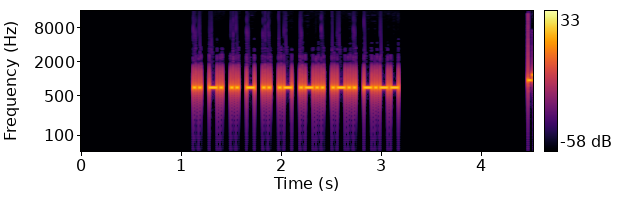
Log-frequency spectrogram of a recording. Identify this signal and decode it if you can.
Morse code, heard as a keyed tone, about 44 wpm, 700 Hz. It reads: INITIALLY
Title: Top 1251-1500 Words 45wpm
